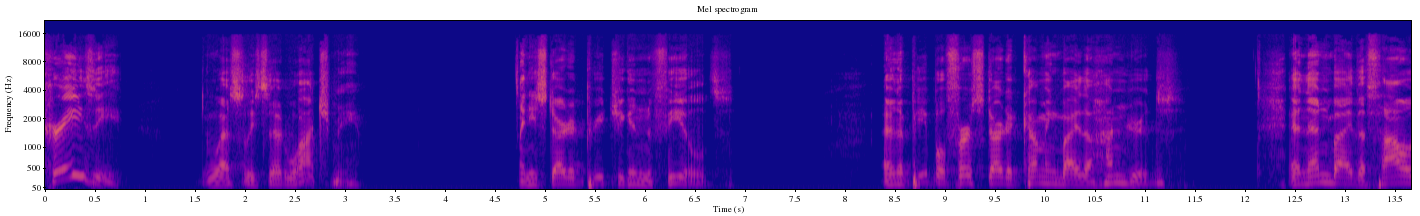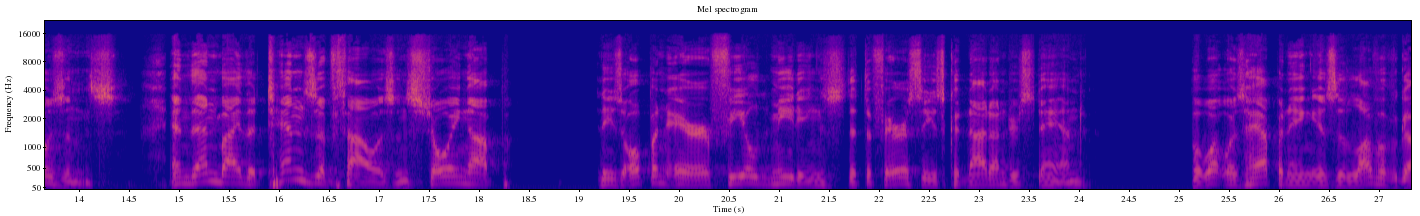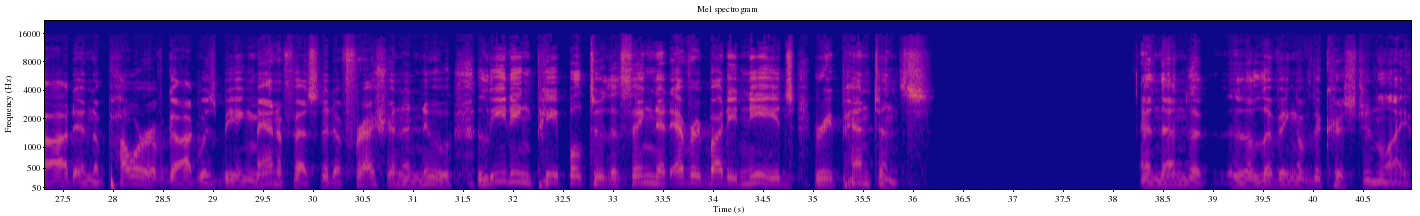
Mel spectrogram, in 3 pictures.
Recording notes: This podcast was recorded in Maplewood, MN during the 2019 IAHM (International Association of Healing Ministries) at Redeeming Love Church.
